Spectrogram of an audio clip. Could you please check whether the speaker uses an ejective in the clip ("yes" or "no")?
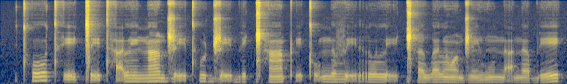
yes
